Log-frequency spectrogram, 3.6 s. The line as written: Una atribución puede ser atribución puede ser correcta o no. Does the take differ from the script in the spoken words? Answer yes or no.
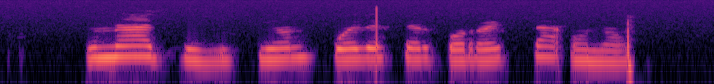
yes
